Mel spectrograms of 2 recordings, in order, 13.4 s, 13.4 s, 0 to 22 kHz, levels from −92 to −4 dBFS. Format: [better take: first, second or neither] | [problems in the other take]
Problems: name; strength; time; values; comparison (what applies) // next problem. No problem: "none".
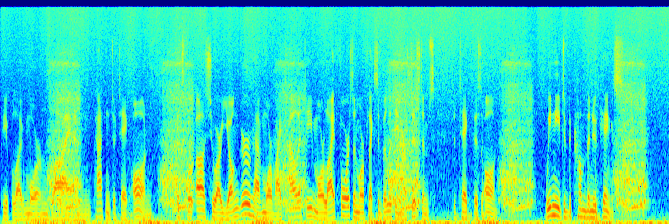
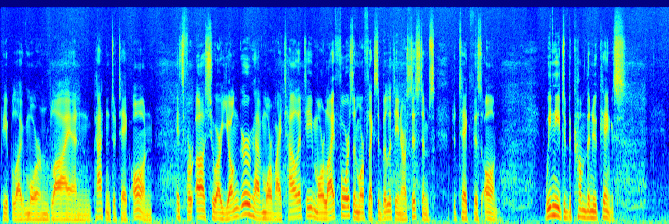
second | hiss; loud; throughout; 2 dB below the speech; faint in the second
